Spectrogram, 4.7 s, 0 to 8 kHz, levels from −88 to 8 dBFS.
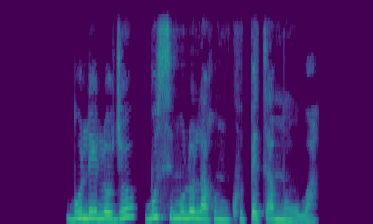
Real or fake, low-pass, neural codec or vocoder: fake; 7.2 kHz; codec, 16 kHz in and 24 kHz out, 1 kbps, XY-Tokenizer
